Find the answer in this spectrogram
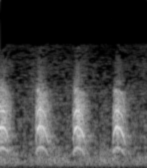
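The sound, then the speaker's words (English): A dog named Toby barks four times, counting to four on command, in a steady, evenly spaced rhythm, each bark short and mid-pitched with a slightly whining tone, alone without any talking. “You is a smart dog. Count four.”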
